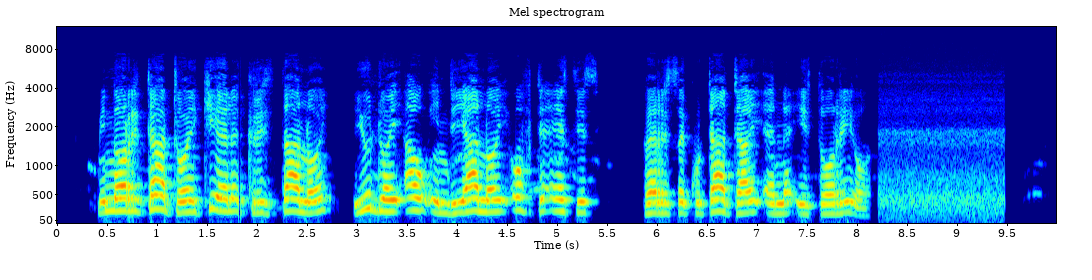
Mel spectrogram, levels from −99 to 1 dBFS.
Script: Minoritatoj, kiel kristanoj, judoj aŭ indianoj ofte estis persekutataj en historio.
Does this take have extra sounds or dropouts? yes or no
no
